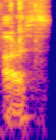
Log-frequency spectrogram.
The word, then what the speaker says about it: Arce: I don't know how to pronounce that either. With 55% of the votes. Arce.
